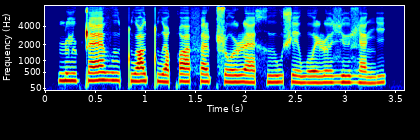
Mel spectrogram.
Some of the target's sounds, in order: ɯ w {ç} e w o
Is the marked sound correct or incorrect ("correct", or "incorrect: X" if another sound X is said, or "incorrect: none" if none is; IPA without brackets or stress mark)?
incorrect: ʃ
